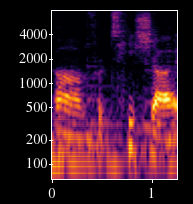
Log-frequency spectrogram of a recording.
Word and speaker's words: frutilla: And then Frutilla, but it's pronounced Frutilla in Argentina.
